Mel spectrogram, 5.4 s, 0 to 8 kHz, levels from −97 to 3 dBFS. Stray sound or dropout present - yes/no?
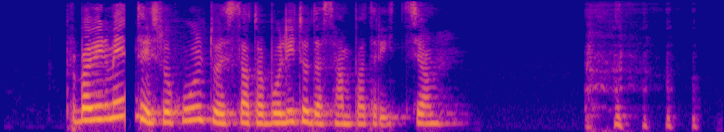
yes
